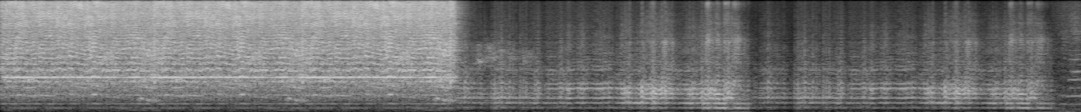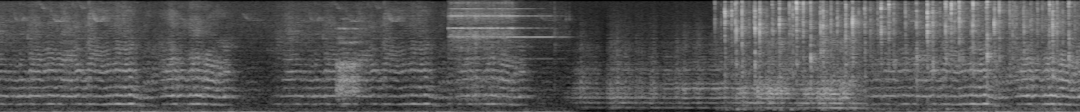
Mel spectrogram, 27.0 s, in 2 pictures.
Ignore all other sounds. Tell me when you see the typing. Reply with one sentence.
You can hear the typing from 22.4 to 26.9 s.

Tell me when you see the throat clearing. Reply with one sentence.
You can hear the throat clearing from 5.8 to 6.7 s and from 17.6 to 18.1 s.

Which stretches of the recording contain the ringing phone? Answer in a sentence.
The ringing phone can be heard from 19.1 to 20.5 s.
